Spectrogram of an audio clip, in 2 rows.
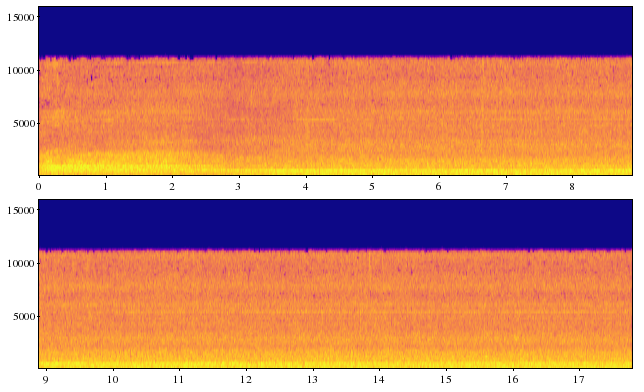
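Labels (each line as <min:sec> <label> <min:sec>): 0:00.0 A vacuum cleaner whirrs loudly in a constant pattern. 0:17.8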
